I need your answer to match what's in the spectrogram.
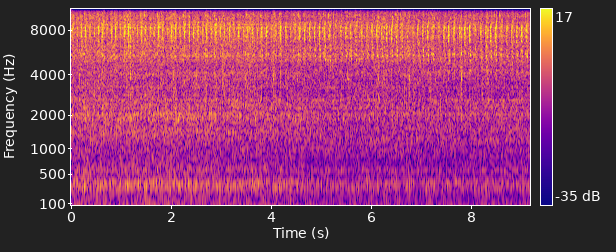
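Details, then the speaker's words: GAZel Business with UMZ-40216 petrol engine after cylinder head replacement for a cracked head: idle with faint, uneven light tapping at intervals as a pushrod head catches the edge of its hole. Fix: grind pushrod. "Когда толкатель полностью опускается, головка толкателя упирается в край отверстия. Это создает тот странный стучащий звук."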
